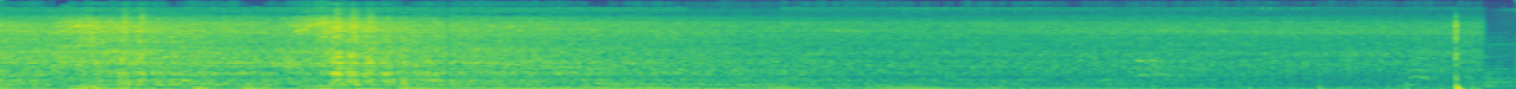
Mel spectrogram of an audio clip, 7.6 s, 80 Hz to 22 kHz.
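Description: A 2008-2014 VW Scirocco engine revving in a sound test, loud low rumble swelling through a couple of throttle blips in the first half before settling to a quieter idle, ending with a sharp click.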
